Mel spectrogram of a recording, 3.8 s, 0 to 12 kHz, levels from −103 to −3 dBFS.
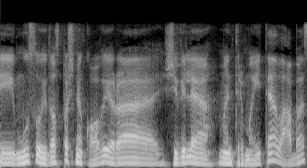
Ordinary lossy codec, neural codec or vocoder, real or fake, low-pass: MP3, 64 kbps; none; real; 7.2 kHz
